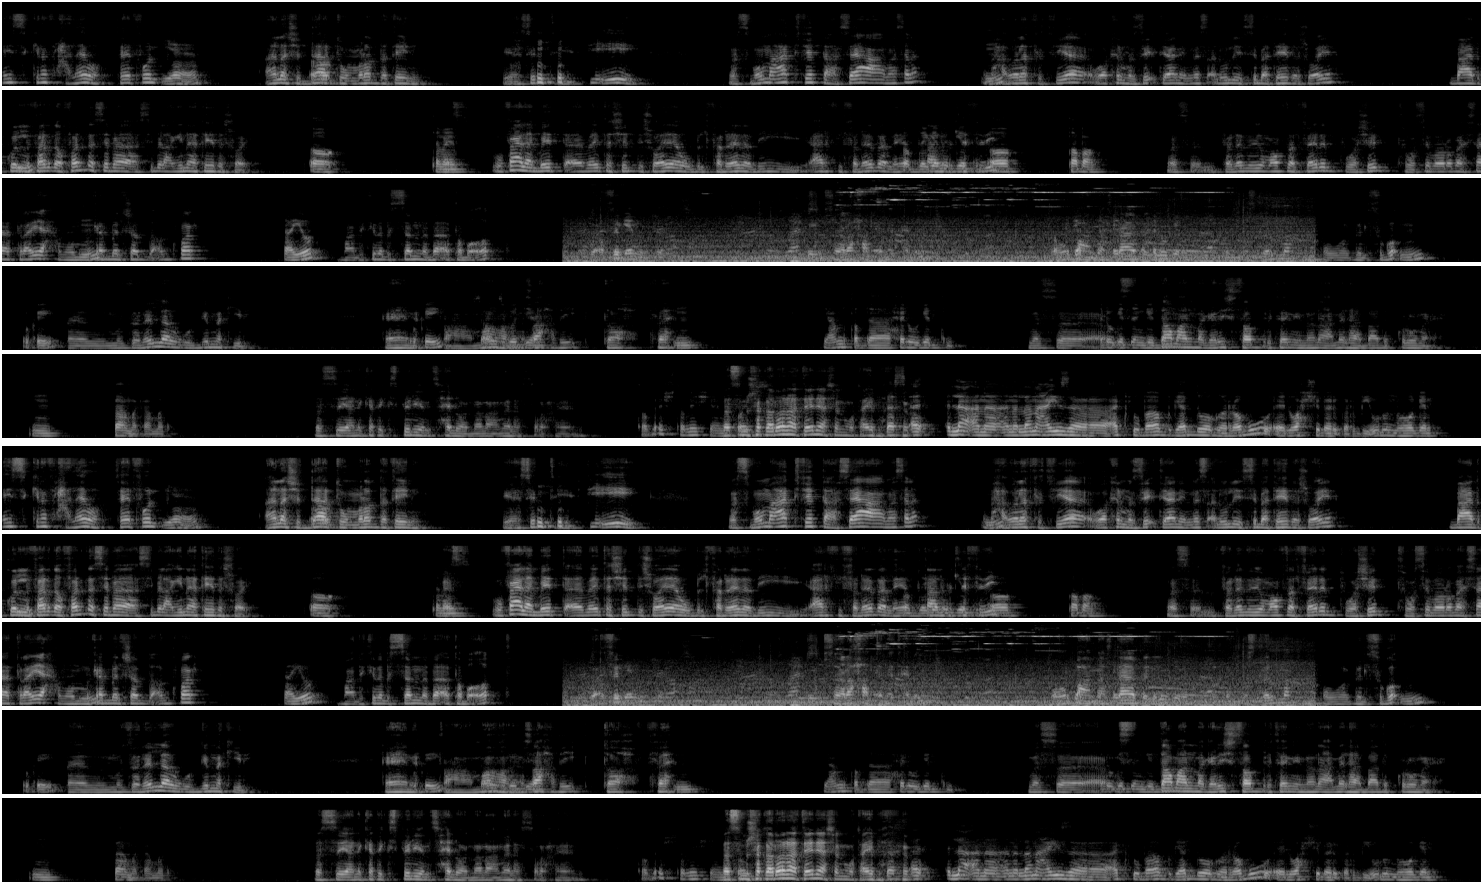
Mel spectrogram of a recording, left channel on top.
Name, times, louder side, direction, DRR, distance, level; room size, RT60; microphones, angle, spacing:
voice 1, 0.0-1.6 2.6-4.2 5.0-6.3 7.3-9.2 9.8-13.3 14.5-17.3 19.2-19.3 19.7-24.3 24.6-24.7 26.4-31.6 33.0-34.5 35.5-35.8 37.9-38.9 40.1-43.6 45.0-46.8 48.2-50.1 50.4-51.1 54.6-55.6 56.0-58.7 62.3-64.9 66.3-68.2, right 3 dB, 85° right, 1.3 m, -32 dB
voice 2, 1.6-2.0 3.1-3.3 5.1-5.4 9.8-10.0 14.9-15.0 17.9-18.1 19.1-19.4 23.8-24.9 25.5-25.8 30.3-30.6 32.4-32.8 35.5-36.2 37.6-37.8 40.1-41.6 43.6-43.8 44.6-44.9 48.6-48.8 49.2-49.8 51.1-51.3 52.6-53.8 55.3-56.2 59.5-59.7 60.3-60.8 65.6-66.7 68.0-73.4, left 2 dB, 40° left, 1.1 m, -34 dB
Car, 35.2-42.7, right 1 dB, 10° right, 1.5 m, -30 dB
17.0 x 5.9 x 9.4 m
head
